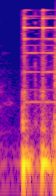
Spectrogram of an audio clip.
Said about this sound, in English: hit the bell, please.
